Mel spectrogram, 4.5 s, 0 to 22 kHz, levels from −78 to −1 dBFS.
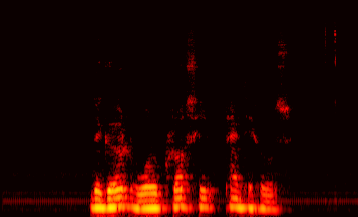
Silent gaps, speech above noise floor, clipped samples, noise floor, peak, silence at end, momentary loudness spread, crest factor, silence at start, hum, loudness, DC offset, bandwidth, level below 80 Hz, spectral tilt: none; 37 dB; under 0.1%; -69 dBFS; -18 dBFS; 0.9 s; 13 LU; 16 dB; 1.15 s; none; -34 LUFS; under 0.1%; 14 kHz; -70 dBFS; -8.5 dB/octave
